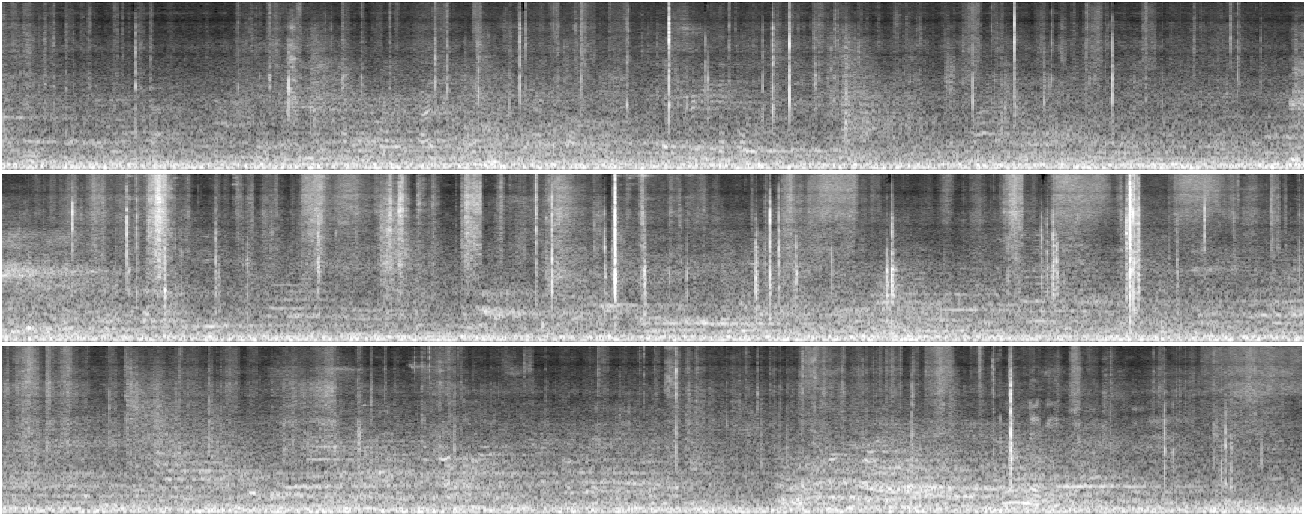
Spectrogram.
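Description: A sheet of paper being folded and creased by hand on a wooden tabletop, with a few sharp paper snaps, over faint background voices and a steady low hum.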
